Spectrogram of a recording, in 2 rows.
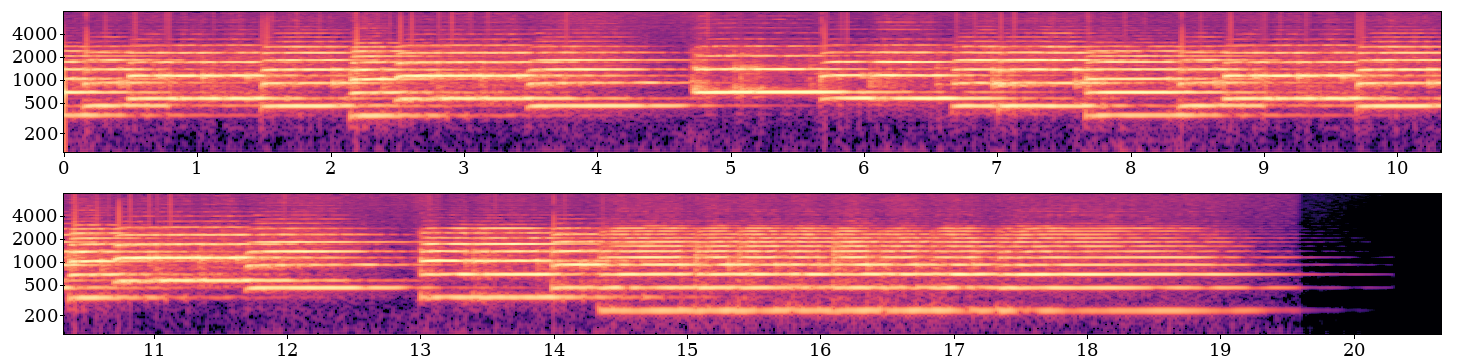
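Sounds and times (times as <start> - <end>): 
signals: 0.0 - 19.9.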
